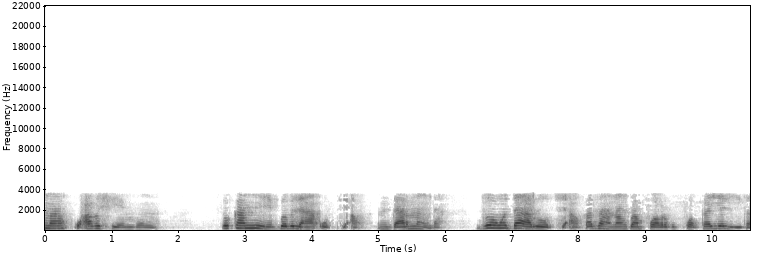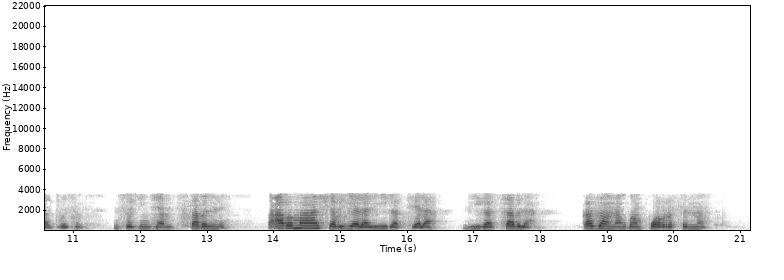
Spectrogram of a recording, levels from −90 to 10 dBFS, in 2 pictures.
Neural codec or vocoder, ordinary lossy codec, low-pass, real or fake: vocoder, 22.05 kHz, 80 mel bands, WaveNeXt; AAC, 16 kbps; 3.6 kHz; fake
